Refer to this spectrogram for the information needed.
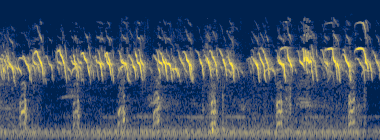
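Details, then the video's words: Baby chick peeping loudly and quickly, dense high descending notes throughout, with regular soft thuds or taps underneath and a low background hum. "Cutest baby chick chirping sound"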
